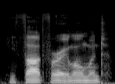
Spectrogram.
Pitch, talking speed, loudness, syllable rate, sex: 95 Hz, 260 wpm, -19 LUFS, 5.8 syllables/s, male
